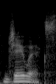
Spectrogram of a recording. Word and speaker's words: JWICS: Jay Wix, that's how they pronounce it.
